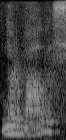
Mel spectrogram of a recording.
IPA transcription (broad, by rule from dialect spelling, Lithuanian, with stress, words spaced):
noːrˈmɑːlˠuːs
